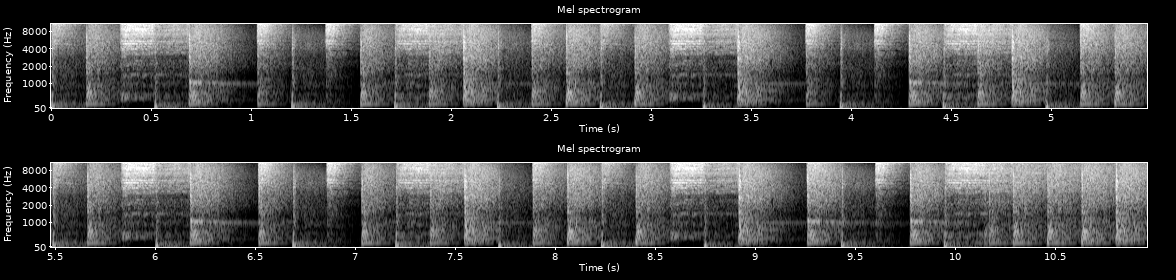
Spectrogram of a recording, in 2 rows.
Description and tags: DL BA017 175
Original Drumloop at 175 bpm
acoustic, 175, beat, bpm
